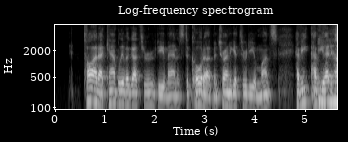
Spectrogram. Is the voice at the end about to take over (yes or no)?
yes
